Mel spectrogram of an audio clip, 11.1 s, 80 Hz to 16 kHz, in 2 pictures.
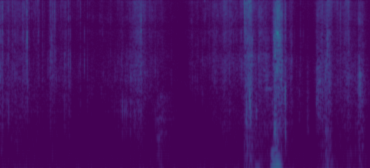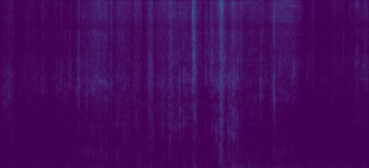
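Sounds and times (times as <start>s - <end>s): leaf litter rustling: 0.0s - 11.0s
twigs snapping: 3.1s - 6.9s, 7.8s - 9.9s.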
